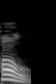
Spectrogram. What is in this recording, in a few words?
"pou4", taiwanese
